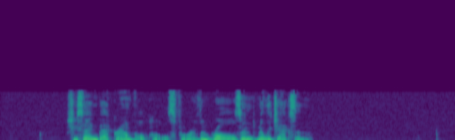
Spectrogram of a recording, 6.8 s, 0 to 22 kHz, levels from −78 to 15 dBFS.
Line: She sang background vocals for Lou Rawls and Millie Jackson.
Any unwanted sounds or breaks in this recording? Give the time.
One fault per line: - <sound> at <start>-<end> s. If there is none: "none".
none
